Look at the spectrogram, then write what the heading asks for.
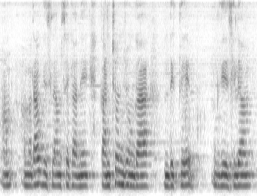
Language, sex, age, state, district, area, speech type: Bengali, female, 45-60, West Bengal, Uttar Dinajpur, urban, spontaneous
